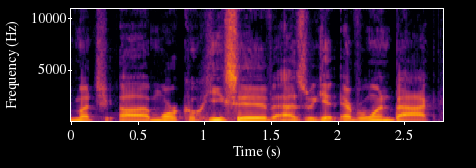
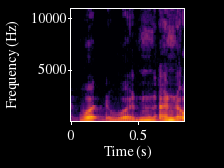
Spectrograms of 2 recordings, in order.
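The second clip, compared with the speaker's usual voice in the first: normal talking voice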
